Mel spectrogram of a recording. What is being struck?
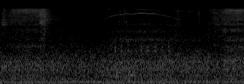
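Nothing is struck.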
